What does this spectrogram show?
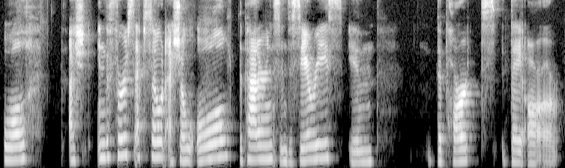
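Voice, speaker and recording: A Norwegian woman, English her second language, chatting softly about her cross-stitch project and often dropping into a whisper. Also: fairly high pitch, expressive. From Norway. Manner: slow, soft-spoken, drifting into whispers. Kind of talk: casual tutorial chat.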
